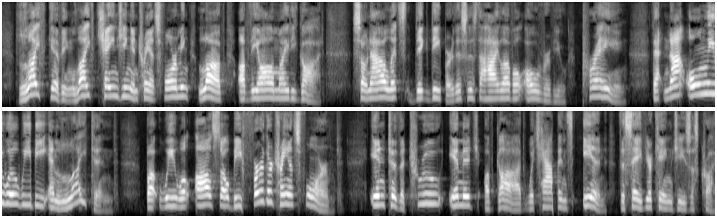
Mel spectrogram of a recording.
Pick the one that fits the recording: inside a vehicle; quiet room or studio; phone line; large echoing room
large echoing room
